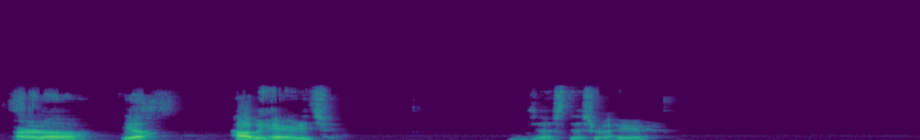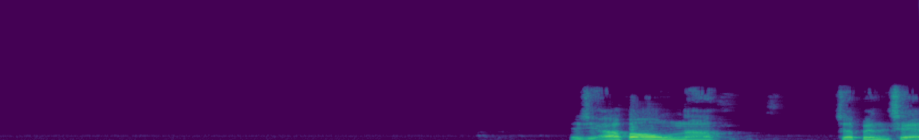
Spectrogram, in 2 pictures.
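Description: A man talks casually into a microphone, in short bursts with pauses.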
